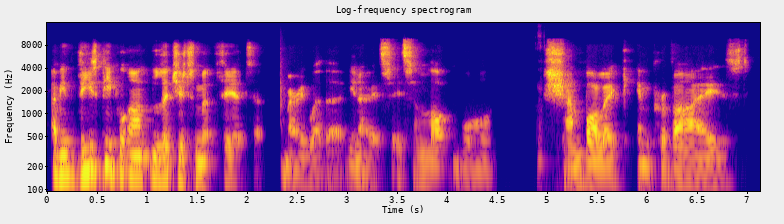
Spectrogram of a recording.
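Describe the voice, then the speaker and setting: A man playing a cautious, wry male traveller in a tabletop game, with a measured, formal and wordy way of talking. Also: lowish voice, a bit bright, slightly rough. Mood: concerned.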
